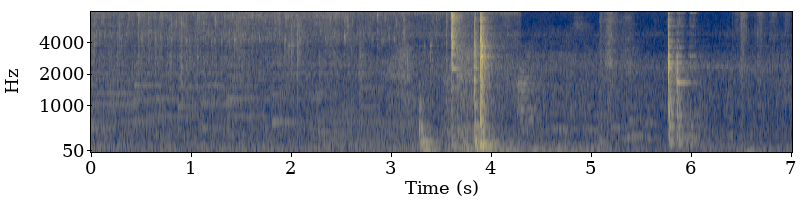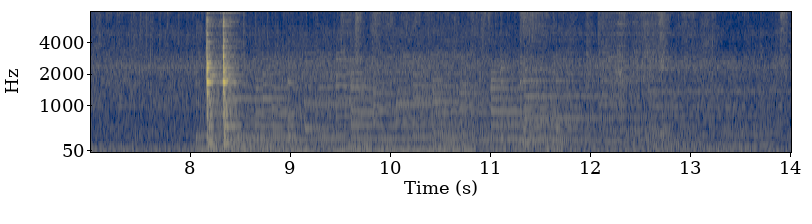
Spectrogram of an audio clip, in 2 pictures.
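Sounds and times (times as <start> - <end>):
oil sizzling under pancakes: 0.0 - 3.7
background music: 0.0 - 4.9, 8.1 - 14.0.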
